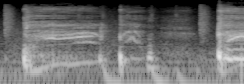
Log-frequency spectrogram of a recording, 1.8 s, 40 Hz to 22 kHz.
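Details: Adult with type 2 diabetes vlogging: a few short cough bursts, the first somewhat voiced, in a quiet room; an ordinary cough.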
